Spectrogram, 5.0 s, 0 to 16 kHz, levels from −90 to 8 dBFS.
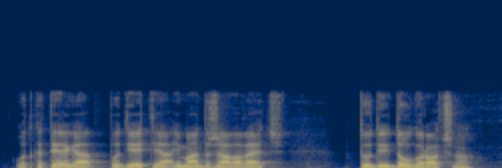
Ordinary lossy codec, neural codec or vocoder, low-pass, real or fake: none; none; 7.2 kHz; real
